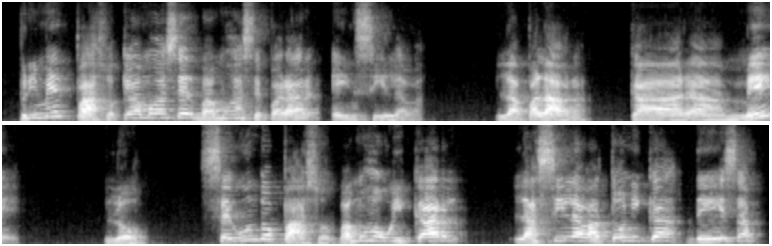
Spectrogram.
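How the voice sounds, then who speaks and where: A male primary school teacher giving a recorded online grammar lesson, explaining patiently step by step and often checking that students follow. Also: sits high. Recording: dull lo-fi recording.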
